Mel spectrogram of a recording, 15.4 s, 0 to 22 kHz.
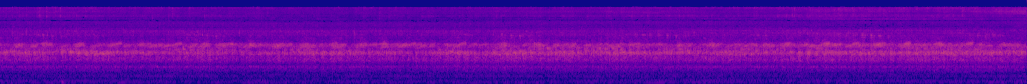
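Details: A dense frog chorus in Gumi-dong, Donghae, South Korea, 18 May 2024: many overlapping croaks merge into a steady, rasping wall of sound.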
